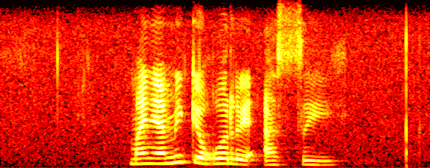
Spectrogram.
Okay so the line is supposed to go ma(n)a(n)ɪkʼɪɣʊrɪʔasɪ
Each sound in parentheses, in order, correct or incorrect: incorrect: ɲ, incorrect: m

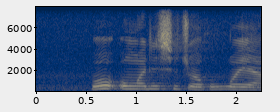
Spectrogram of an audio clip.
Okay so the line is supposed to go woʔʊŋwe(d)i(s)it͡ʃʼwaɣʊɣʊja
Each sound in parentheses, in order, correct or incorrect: correct, incorrect: ʃ

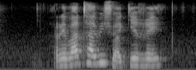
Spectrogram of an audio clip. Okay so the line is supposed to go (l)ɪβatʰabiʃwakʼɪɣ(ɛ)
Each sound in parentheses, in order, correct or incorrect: incorrect: r, correct

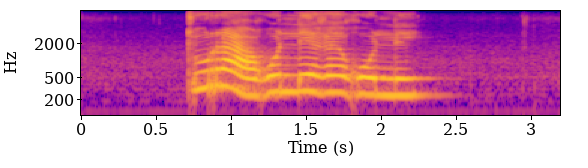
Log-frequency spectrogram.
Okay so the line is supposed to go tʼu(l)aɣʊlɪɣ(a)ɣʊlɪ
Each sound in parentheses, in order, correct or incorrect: incorrect: r, incorrect: ɛ

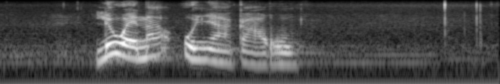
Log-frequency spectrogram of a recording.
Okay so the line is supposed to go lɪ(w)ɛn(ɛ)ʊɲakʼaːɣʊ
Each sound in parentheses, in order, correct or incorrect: correct, incorrect: a

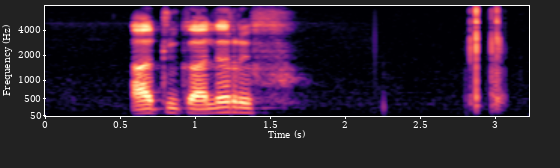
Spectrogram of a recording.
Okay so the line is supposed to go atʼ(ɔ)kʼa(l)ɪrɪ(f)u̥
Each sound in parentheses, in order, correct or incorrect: incorrect: u, correct, correct

